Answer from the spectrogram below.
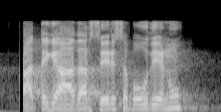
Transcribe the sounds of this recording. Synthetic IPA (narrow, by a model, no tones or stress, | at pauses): kaːt̪ːeɡeaːd̪ʱaːɾseːɾisɐbɐud̪enũ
